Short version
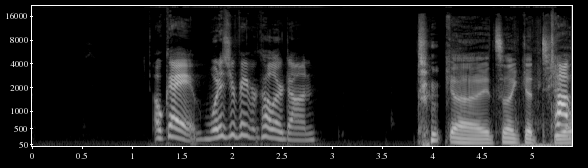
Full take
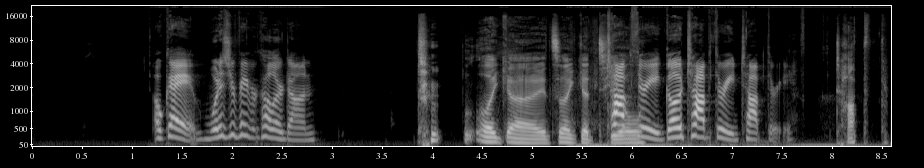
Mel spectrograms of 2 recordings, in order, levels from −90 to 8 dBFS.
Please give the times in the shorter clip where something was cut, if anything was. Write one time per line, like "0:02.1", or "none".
0:04.1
